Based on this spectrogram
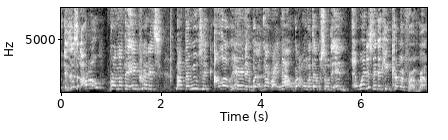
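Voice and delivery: high-pitched, agitated pleading; frantic protest. Real, not acted. Viewer begs the episode not to end, high-pitched frantic protest. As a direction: protest urgently, voice jumping way up.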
